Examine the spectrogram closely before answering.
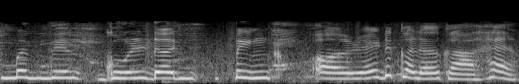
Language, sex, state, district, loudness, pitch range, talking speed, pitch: Hindi, female, Madhya Pradesh, Dhar, -14 LUFS, 270-300 Hz, 90 wpm, 285 Hz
